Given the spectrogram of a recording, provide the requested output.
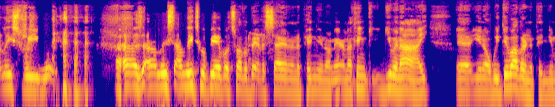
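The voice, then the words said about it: Salford English accent. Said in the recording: “Salfordian accent”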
